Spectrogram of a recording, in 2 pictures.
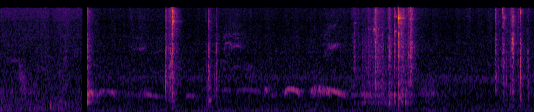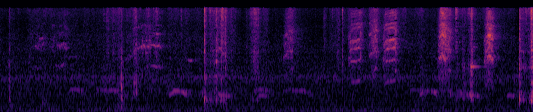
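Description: Birds calling with short, low, repeated notes, over scattered clinks and knocks as a metal paint-tin furnace and a gas torch are handled and set on a wooden bench.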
